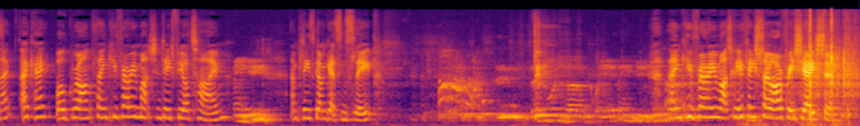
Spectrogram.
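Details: Adult woman speaking; typical speech.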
